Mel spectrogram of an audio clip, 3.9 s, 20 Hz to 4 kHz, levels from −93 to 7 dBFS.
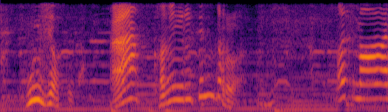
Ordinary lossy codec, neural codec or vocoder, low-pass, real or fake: none; codec, 44.1 kHz, 7.8 kbps, Pupu-Codec; 3.6 kHz; fake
